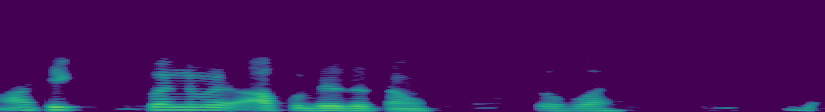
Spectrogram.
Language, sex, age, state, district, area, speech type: Urdu, male, 18-30, Bihar, Saharsa, rural, conversation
